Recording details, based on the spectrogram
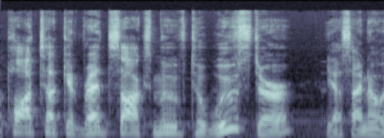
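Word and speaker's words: Worcester: abandoned when the pawtucket red sox moved to wooster yes i know it's spelled worchester but it's pronounced wooster mccoy was already maligned as a substandard minor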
